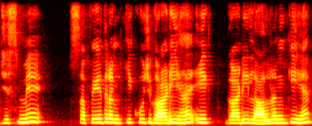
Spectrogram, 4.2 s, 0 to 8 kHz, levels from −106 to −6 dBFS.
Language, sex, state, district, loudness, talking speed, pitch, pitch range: Hindi, female, Bihar, Saran, -19 LUFS, 185 wpm, 240 Hz, 220-245 Hz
